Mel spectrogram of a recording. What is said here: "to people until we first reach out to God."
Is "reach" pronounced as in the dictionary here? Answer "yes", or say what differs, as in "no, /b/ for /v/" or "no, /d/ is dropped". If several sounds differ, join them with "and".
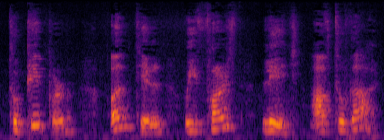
no, /l/ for /ɹ/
